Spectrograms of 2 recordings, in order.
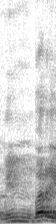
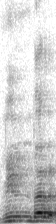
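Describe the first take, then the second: Both takes have the same delivery.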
